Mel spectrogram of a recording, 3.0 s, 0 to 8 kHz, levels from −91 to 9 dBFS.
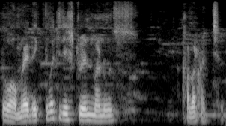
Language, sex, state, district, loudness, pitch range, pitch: Bengali, male, West Bengal, Dakshin Dinajpur, -19 LUFS, 130-180 Hz, 150 Hz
